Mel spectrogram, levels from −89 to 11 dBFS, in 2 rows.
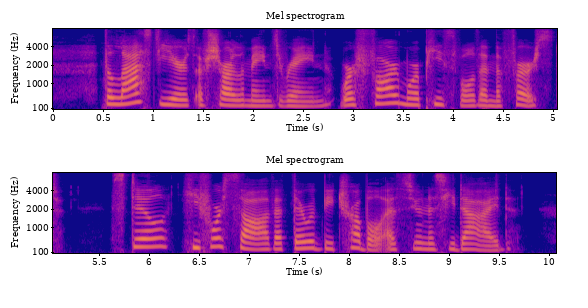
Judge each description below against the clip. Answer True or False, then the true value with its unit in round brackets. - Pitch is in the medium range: False (215 Hz)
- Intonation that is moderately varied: True (4.1 semitones)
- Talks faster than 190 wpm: False (155 wpm)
